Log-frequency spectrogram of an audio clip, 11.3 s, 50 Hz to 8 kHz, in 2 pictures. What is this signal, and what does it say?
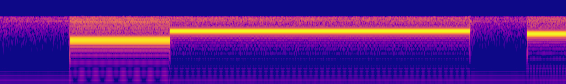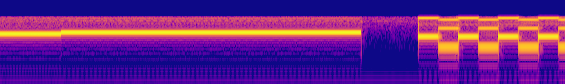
Two-tone page, heard as a one-second tone, then a three-second tone, about 710 then 1220 Hz, about 1040 then 1120 Hz. It is heard from 0.7 to 9.3 s.
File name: wcalert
